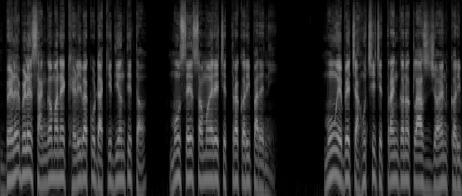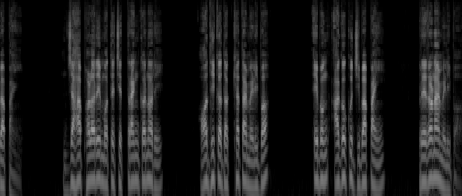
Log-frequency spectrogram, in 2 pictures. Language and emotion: Odia, neutral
